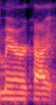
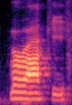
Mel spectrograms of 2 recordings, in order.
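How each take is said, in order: First: The word ends with an 'eye' sound. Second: The word ends with an 'ee' sound. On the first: The speaker calls it wrong. "I always say this wrong. It's not Marakai" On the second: The speaker calls it right. "It's Meraki, I think"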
